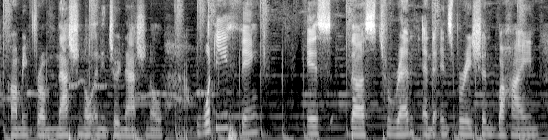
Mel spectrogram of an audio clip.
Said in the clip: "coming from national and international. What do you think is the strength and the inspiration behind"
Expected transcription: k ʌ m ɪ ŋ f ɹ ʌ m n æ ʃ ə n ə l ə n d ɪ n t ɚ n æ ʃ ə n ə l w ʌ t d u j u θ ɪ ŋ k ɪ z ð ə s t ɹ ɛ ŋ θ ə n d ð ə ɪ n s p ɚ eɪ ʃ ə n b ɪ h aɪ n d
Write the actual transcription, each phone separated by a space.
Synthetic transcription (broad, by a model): k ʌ m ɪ ŋ f ɹ ʌ m n æ ʃ ə n ə l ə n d ɪ n t ɚ n æ ʃ ə n ə l w ʌ t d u j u θ ɪ ŋ k ɪ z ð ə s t ɹ ɛ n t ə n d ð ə ɪ n s p ɚ eɪ ʃ ə n b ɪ h aɪ n d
